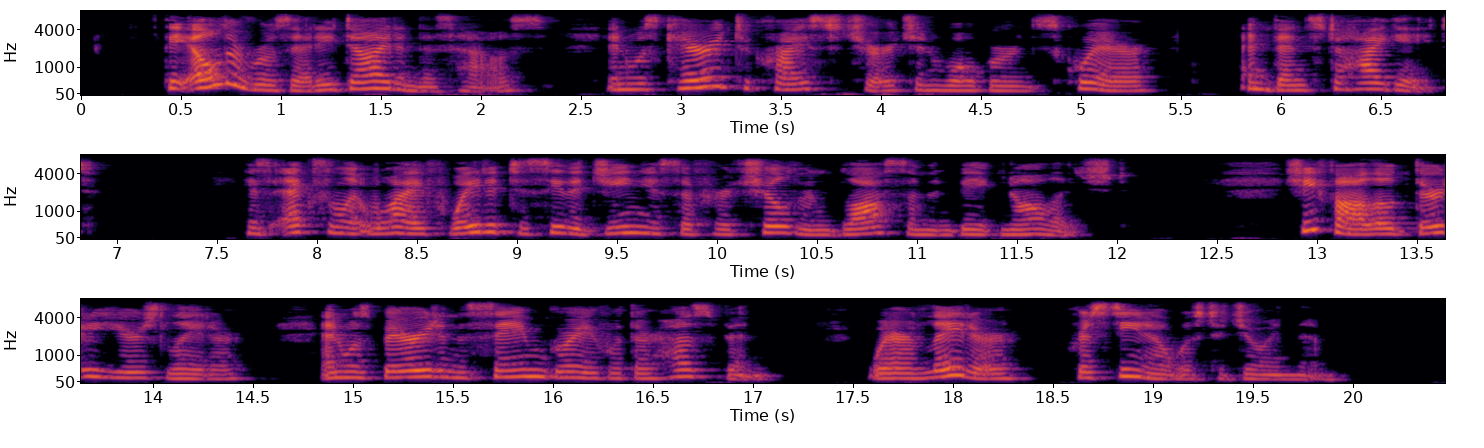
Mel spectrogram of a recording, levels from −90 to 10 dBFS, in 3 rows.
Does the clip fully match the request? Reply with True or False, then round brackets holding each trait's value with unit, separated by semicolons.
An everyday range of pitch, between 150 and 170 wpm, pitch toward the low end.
False (4.9 semitones; 165 wpm; 195 Hz)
